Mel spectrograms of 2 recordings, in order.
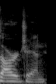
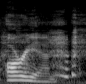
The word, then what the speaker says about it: Arjin: I interviewed him twice both times he said hi this is arjin yes that is how he pronounces his name so that's how we should pronounce it yes who am I to tell him it's Arian it's arjin no arjin I'm sorry you're wrong you're pronouncing it wrong I mean granted people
